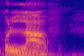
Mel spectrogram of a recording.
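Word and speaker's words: laugh: यहां पर देखते हैं यहां दिया लाफ लास्ट में क्या आया है जी एच आया है जब लास्ट में जी एच आया है तो जी एच क्या हो जाएगा साइलेंट इसको क्या पढ़ेंगे लाफ लाफ माने हसना फिर यहां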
